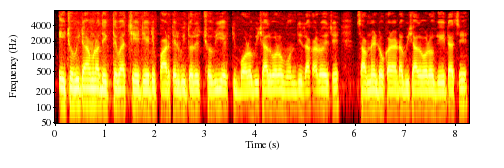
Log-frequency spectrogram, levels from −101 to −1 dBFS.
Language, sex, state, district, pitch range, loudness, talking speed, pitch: Bengali, male, West Bengal, Jalpaiguri, 105-110 Hz, -14 LUFS, 180 wpm, 110 Hz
